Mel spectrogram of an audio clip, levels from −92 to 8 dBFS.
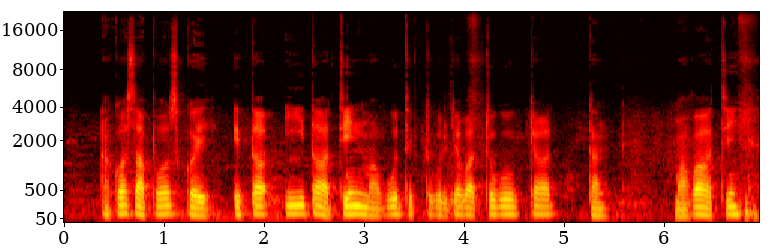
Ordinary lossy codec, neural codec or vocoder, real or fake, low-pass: none; none; real; none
